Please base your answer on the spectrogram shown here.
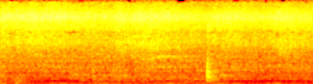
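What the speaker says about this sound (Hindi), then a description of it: "चिकन को हमने अच्छी तरह से भून लिया" Chicken pieces frying in oil with garlic paste in a pan for a white karahi, giving a steady close sizzle and stirring throughout, with one brief scrape of a utensil midway.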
